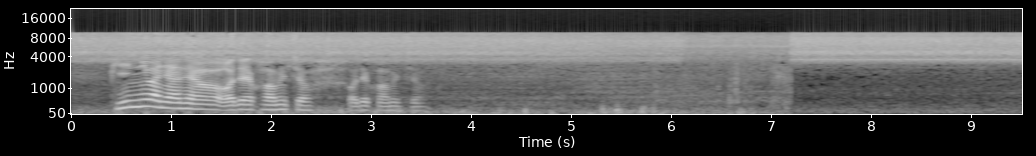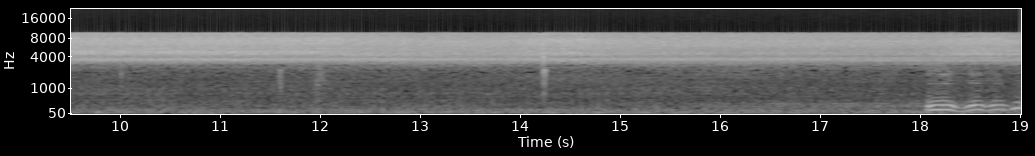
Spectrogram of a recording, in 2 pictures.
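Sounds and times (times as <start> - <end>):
insects buzzing: 0.0 - 19.0
faint ticks: 9.9 - 10.2, 11.5 - 12.1, 14.1 - 14.4.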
